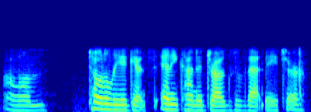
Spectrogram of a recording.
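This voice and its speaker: A middle-aged woman giving a halting, conversational answer on a media conference call. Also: fairly low pitch, little pitch movement, vocal fry, noisy background. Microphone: telephone. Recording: quiet, muffled, dry conference line.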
